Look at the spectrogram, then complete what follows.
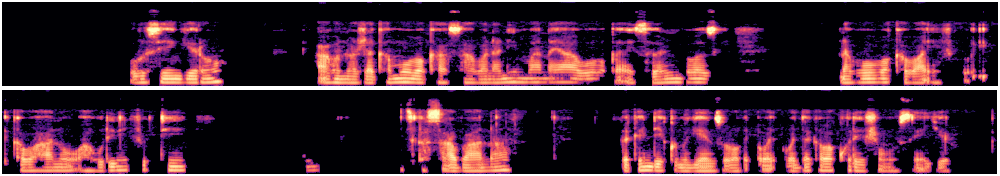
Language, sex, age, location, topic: Kinyarwanda, male, 18-24, Musanze, government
